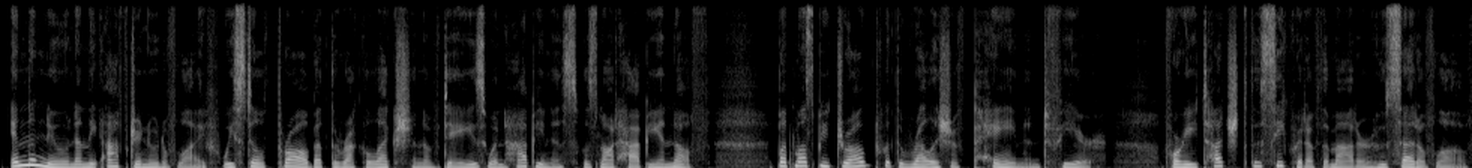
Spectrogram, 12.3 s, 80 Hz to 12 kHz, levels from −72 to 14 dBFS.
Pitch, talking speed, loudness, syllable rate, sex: 195 Hz, 220 wpm, -18 LUFS, 5.4 syllables/s, female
